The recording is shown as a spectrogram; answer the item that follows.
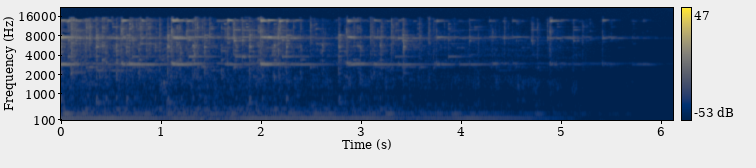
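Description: Small hand-held percussion closing a drum solo: light, high, rapid ticking and ringing over a held low tone, the whole sound fading away to silence near the end.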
